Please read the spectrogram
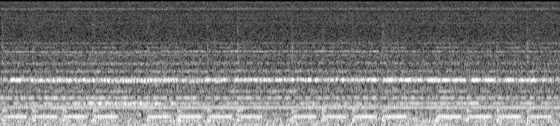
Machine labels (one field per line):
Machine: slide rail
